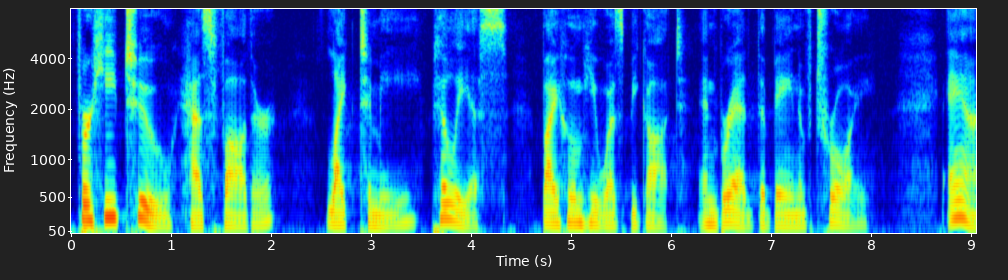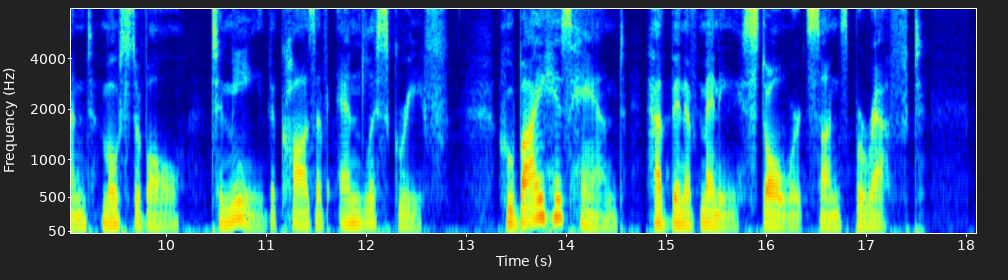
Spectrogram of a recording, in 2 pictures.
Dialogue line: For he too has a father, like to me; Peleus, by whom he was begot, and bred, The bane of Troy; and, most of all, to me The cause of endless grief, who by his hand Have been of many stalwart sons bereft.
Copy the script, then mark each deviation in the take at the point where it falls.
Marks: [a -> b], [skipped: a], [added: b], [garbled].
For he too has [skipped: a] father, like to me; Peleus, by whom he was begot, and bred, The bane of Troy; and, most of all, to me The cause of endless grief, who by his hand Have been of many stalwart sons bereft.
